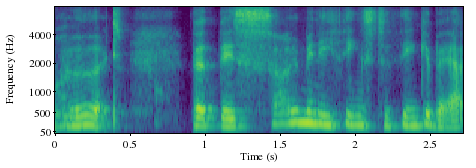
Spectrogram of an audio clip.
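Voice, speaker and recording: Somewhat breathy and dark, mellow in tone, a woman with an Australian accent speaks at a medium pitch with ordinary pitch variation. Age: 60s. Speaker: author. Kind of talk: interview.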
